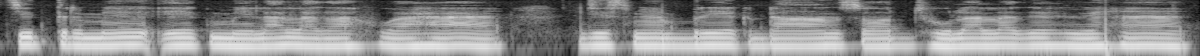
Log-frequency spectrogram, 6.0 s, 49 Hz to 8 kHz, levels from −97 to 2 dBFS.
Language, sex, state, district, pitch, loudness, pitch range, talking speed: Hindi, male, Jharkhand, Palamu, 125 Hz, -15 LUFS, 120-130 Hz, 150 wpm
